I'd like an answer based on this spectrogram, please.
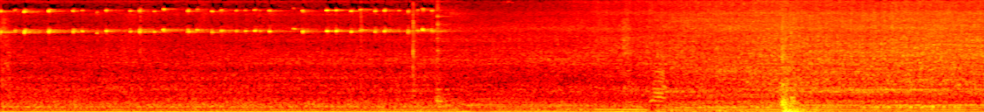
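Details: Car at idle during a periodic service check, after switching the AC off: steady even idle hum with the earlier AC compressor pulley ticking gone; engine running cleanly.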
